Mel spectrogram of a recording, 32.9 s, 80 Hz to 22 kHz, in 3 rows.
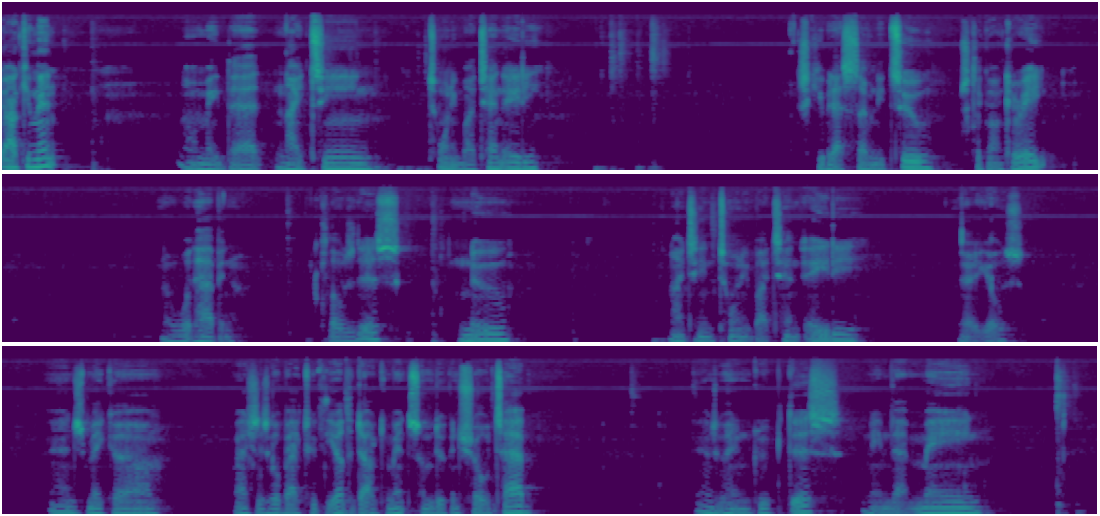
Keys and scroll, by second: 14.0 ctrl+w, 26.7 ctrl+Tab.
